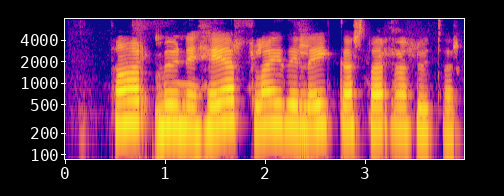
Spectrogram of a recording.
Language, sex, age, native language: Icelandic, female, 40-49, Icelandic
